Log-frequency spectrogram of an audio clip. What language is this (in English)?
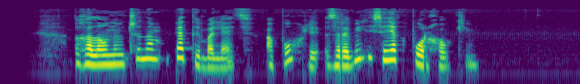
Belarusian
